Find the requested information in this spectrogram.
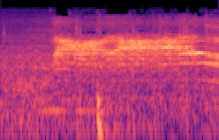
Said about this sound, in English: Watching cats have sex.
